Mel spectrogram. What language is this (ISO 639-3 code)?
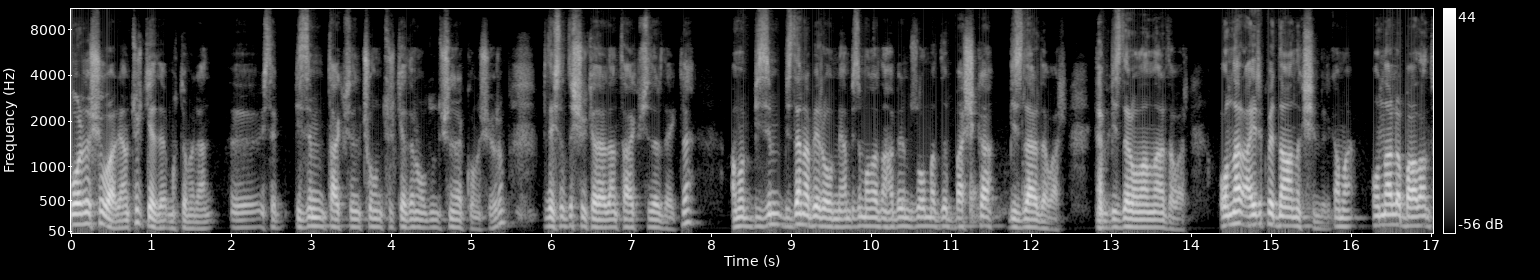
tur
